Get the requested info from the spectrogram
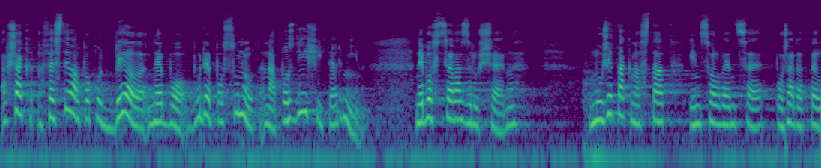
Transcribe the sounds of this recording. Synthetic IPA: ʔafʃakfɛst̪ɪvalpo̞kut̪bɪlnɛbo̞budɛpo̞sunut̪napo̞zɟɛjʃiːt̪ɛɾmḭːn | nɛbo̞st͡sɛlazɾuʃɛn | muːʒɛt̪aknast̪at̪ʔɪnso̞lvɛnt͡sɛpo̞r̝adat̪ɛl

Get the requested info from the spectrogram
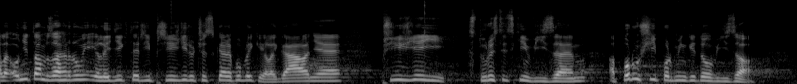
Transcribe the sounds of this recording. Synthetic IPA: alɛʔo̞ɲɪt̪amzaɦr̩nujiːʔɪlɪɟɪkt̪ɛriːpr̥ɪjɛʒɟiːdo̞t͡ʃɛskɛːɾɛpublɪkɪlɛɡaːlɲɛ | pr̥ɪjiʒɟɛjiː | st̪uɾɪst̪ɪt͡skiːmviːzɛmʔapo̞ɾuʃɛjiːpo̞dmiːŋkɪt̪o̞ɦo̞viːza̰

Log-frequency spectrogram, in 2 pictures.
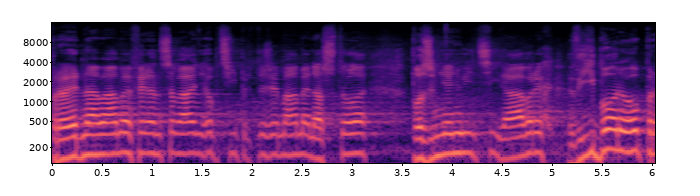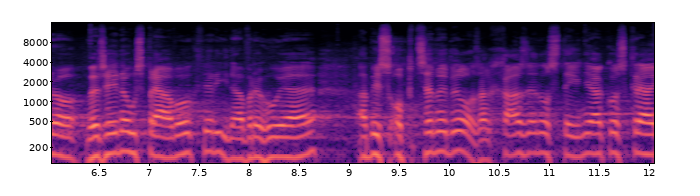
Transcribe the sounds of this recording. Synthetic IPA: pɾo̞jɛdnaːvaːmɛfɪnant͡so̞vaːɲiːo̞pt͡siːpɾot̪o̞ʒɛmaːmɛnast̪o̞lɛ | po̞zmɲɛɲujiːt͡siːnaːvr̩xviːbo̞ɾupɾo̞vɛr̝ɛjnowspɾaːvowkt̪ɛɾiːnavr̩ɦujɛ | ʔabɪsʔopt͡sɛmɪbɪlo̞zaxaːzɛno̞st̪ɛjɲɛjako̞skɾaj

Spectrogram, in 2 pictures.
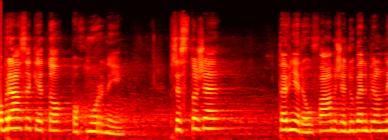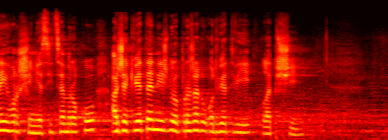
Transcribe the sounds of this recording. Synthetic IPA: ʔo̞bɾaːzɛkjɛt̪o̞po̞xmuɾniː | pr̥ɛst̪o̞ʒɛ | pɛvɲɛdo̞wfaːmʒɛdubɛnbɪlnɛjɦo̞ɾʃiːmɲɛsiːt͡sɛmɾo̞kuʔaʒɛkvjɛt̪ɛnjɪʒbɪlpɾo̞raduʔo̞dvjɛt̪viːlɛpʃiː

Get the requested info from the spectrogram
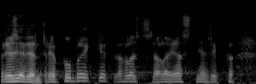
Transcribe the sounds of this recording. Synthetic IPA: pɾɛzɪdɛnt̪ɾɛpublɪkɪt̪oɦlɛst͡sɛlajasɲɛrɪkl̩

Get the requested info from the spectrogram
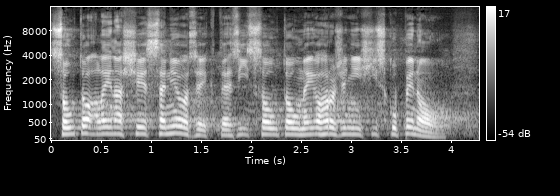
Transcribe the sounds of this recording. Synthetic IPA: so̞wt̪o̞ʔalɛɪnaʃɪsɛnɪjo̞r̝ɪkt̪ɛr̝iːso̞wt̪o̞wnɛjo̞ɦɾo̞ʒɛɲɛjʃiːskupɪno̞̰w

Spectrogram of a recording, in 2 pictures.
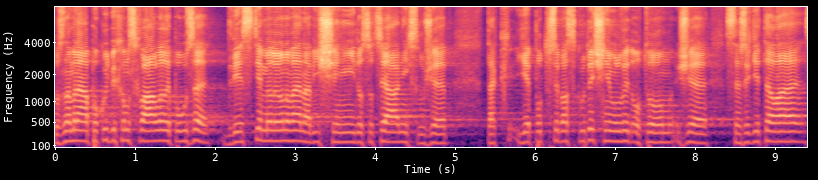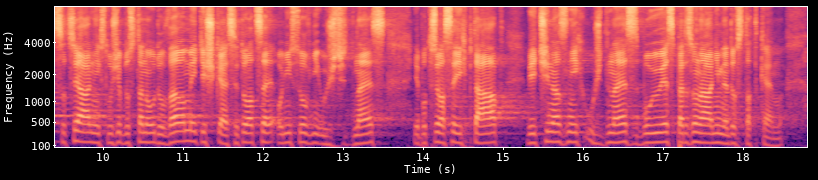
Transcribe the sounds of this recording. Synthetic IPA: t̪o̞znamɛnaːpo̞kuɟ̚bɪxo̞msxvaːlɪlɪpo̞wzɛdvjɛscɛmɪlɪjo̞no̞vɛːnaviːʃɛɲiːdo̞so̞t͡sɪaːlɲiːxsluʒɛp̚ | t̪akjɛpo̞t̪r̝̥ɛbaskut̪ɛt͡ʃɲɛmluvɪt̪o̞t̪o̞mʒɛ | sɛrɛɟɪt̪ɛlɛːso̞t͡sɪaːlɲiːxsluʒɛb̚do̞st̪ano̞wdovɛlmɪcɛʃkɛːsɪt̪uat͡sɛʔo̞ɲɪso̞wvɲiːuʒdnɛs | jɛpo̞t̪r̝̥ɛbasɛjɪxpt̪aːt̪vjɛt͡ʃɪnazɲɪxuʒdnɛsbo̞jujɛspɛɾzo̞naːlɲiːmnɛdo̞st̪at̪kɛ̰m

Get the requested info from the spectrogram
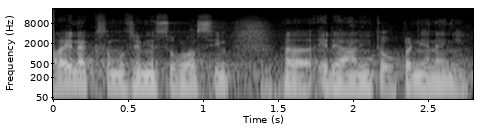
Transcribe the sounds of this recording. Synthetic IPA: lɛjɪnaksamozrɛjmɲɛsowɦlasiːm | ʔɪdɛaːlɲiːt̪ouːpl̩ɲɛnɛɲi

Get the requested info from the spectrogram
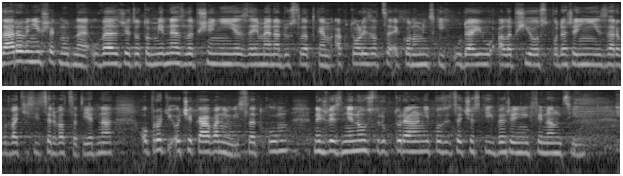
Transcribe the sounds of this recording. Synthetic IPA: zaːɾo̞vɛɲjɛfʃaknut̪nɛːʔuvɛːst̪ʒɛt̪o̞t̪o̞miːɾnɛːzlɛpʃɛɲiːjɛzɛjmɛːnaduːslɛt̪kɛmʔa̰kt̪ualɪzat͡sɛʔɛko̞no̞mɪt͡skiːxʔuːdajuːʔalɛpʃiːɦoɦospo̞dar̝ɛɲiːzaɾo̞ɡdvacɪ̥siːt͡sɛdvat͡sɛt̪jɛdna | ʔo̞pɾo̞cɪʔo̞t͡ʃɛkaːvaniːmviːslɛt̪kuːm | nɛʃlɪzmɲɛno̞wst̪ɾuk̚t̪uɾaːlɲiːpo̞zɪt͡sɛt͡ʃɛskiːxvɛrɛjniːxfɪnant͡siː

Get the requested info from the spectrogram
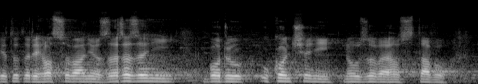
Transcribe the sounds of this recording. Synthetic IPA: jɛt̪o̞t̪ɛdɪɦlaso̞vaːɲiːʔo̞zarazɛɲiː | bo̞duʔuko̞nt͡ʃɛɲiːno̞wzo̞vɛːɦo̞st̪avu

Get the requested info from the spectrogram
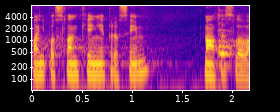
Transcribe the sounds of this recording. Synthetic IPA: paɲiposlaŋkɪɲɛpɾosiːm | maːt̪ɛslovo

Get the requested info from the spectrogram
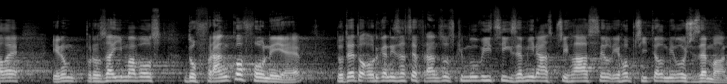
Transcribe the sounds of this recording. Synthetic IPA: alɛ | jɛno̞mpɾo̞zajiːmavo̞st̪ | do̞fɾaŋko̞fo̞nɪjɛ̰ | d̥ot̪ɛːt̪o̞ʔo̞ɾɡanɪzat͡sɛfɾant͡sowskɪmluviːt͡siːɣzɛmiːnaːspr̥ɪɦlaːsɪljɛɦo̞pr̝̥iːt̪ɛlmɪlo̞ʃzɛma̰n

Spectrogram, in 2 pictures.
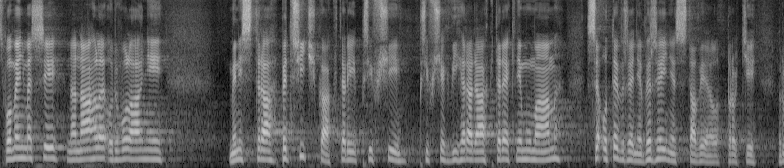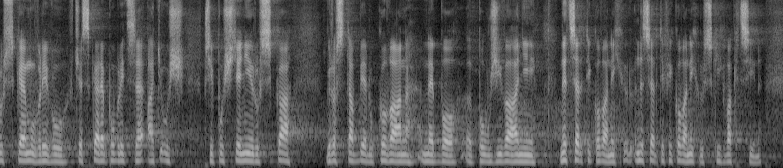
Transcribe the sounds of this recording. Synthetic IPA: spo̞mɛɲmɛsɪnanaːɦlɛːʔo̞dvo̞laːɲiː | mɪnɪst̪ɾapɛt̪r̝̥iːt͡ʃkakt̪ɛɾiːpr̥ɪfʃipr̥ɪfʃɛɣviːɦɾadaːxkt̪ɛɾɛːkɲɛmumaːm | sɛʔo̞t̪ɛvr̝ɛɲɛvɛrɛjɲɛst̪avjɛlpɾo̞cɪ | ɾuskɛːmuvlɪvuft͡ʃɛskɛːɾɛpublɪt͡sɛʔacuʃ | pr̥ɪpuʃcɛɲiːɾuska | ɡdo̞st̪avbjɛduko̞vaːnːɛbo̞po̞uʒiːvaːɲiːnɛt͡sɛɾt̪ɪkovaniːxnɛt͡sɛɾt̪ɪfɪko̞vaniːxɾuskiːɣvakt͡siːn

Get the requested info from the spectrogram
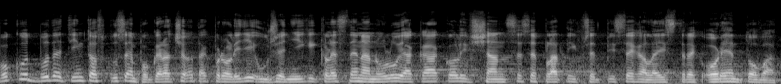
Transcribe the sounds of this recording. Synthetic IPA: pokud̪̚bud̪ɛciːmt̪ospuːsobɛmpo̞kɾat͡ʃovat̪t̪ːak̚pɾoliɟiuːr̝ɛd̪ɲiːkɪklɛsnɛnanulujakaːkolifʃant͡sɛsɛfplat̪niːxpr̥ɛt̪̚pɪsɛxalɛjɪst̪ɾɛxoɾɪjɛnt̪ova̰t̪̚

